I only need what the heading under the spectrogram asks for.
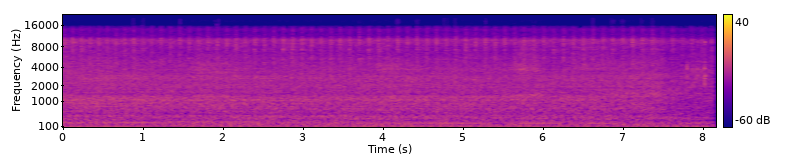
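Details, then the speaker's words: Truck parked since around 2022 with old gas, just started after repairing rodent-chewed ground wire: low uneven idle with irregular firing rhythm, running rough; owner suspects stale fuel, ignition not yet checked. "now she's running a little rough and I'd be willing to bet that's because it's got uh one crappy old gas in it"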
